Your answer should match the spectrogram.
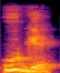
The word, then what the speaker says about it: hygge: Alors aujourd'hui, on va parler d'un truc venu du froid qui s'appelle le oug. Je prononce bien, Ophélie?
